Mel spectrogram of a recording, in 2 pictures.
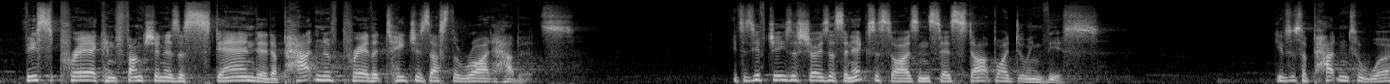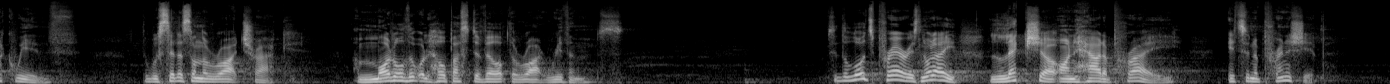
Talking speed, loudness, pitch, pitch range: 155 wpm, -18 LUFS, 145 Hz, 120-175 Hz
